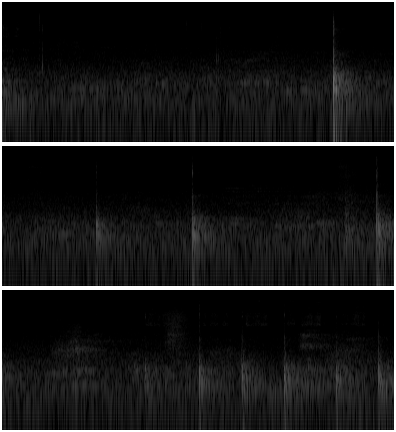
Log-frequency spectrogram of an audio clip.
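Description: Chalk or marker writing out a chemistry reaction on a classroom board, with sparse sharp taps and scratchy strokes spaced irregularly over a quiet room background.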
